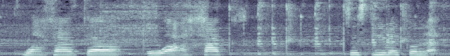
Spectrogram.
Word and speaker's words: Oaxaca: Oaxaca, Oaxaca. Se escribe con la X.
